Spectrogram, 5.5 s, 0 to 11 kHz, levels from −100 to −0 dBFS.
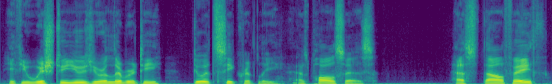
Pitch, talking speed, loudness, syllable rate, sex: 115 Hz, 175 wpm, -17 LUFS, 5.0 syllables/s, male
